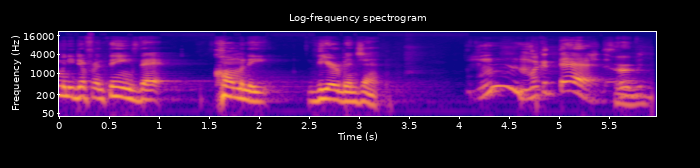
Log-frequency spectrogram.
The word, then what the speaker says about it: The Urban Gent: Goddamn, I call him the Urban Agent. I felt stupid. Nah, man. Listen, I've been called that name numerous times. A lot of guys be like, hey, yo, is it, how do you pronounce it? The Urban Gent.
